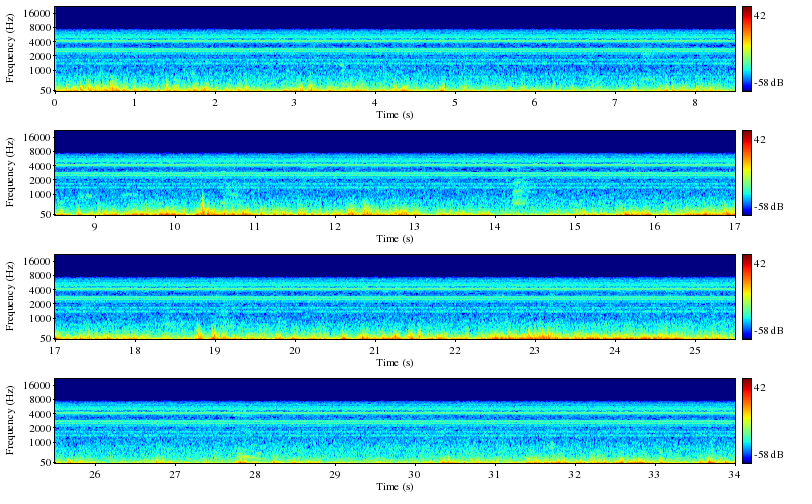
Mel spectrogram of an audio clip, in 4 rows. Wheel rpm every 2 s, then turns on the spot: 0, 0, 0, 0, 0, 0, 0, 0, 0, 0, 0, 0, 0, 0, 0, 0, 0.
none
